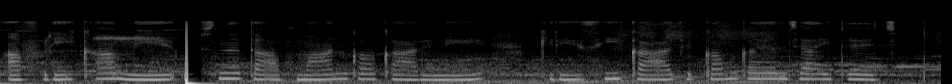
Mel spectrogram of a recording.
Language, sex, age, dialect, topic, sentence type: Maithili, female, 36-40, Southern/Standard, agriculture, statement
